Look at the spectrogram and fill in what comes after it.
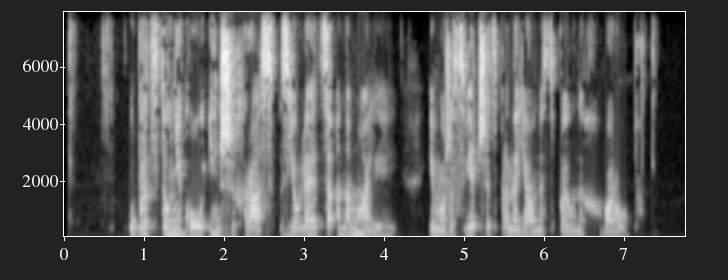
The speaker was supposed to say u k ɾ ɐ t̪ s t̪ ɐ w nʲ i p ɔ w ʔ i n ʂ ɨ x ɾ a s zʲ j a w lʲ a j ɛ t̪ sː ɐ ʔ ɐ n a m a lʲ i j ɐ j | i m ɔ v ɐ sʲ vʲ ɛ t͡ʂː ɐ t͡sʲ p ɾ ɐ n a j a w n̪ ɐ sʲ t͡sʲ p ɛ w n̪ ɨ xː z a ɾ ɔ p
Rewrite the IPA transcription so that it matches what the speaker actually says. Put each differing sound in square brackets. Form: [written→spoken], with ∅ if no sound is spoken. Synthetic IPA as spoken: u [k→p] ɾ ɐ t̪ s t̪ ɐ w nʲ i [p→k] ɔ w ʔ i n ʂ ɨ x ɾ a s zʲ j a w lʲ a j ɛ t̪ sː ɐ ʔ ɐ n a m a lʲ i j ɐ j | i m ɔ [v→ʐ] ɐ sʲ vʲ ɛ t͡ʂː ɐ t͡sʲ p ɾ ɐ n a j a w n̪ ɐ sʲ t͡sʲ p ɛ w n̪ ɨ xː [z→v] a ɾ ɔ p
